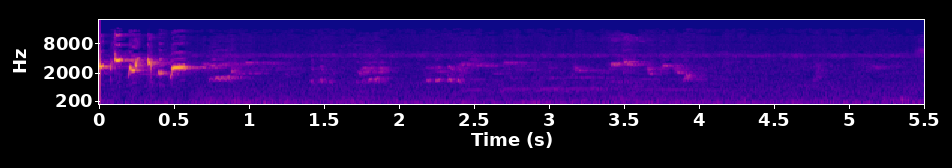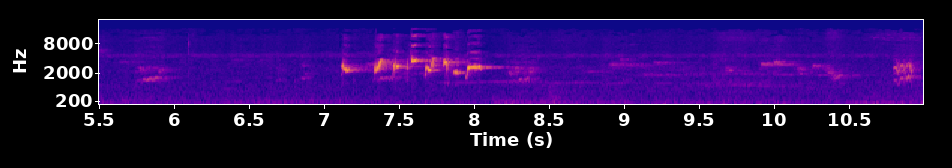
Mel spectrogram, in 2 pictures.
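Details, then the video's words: Training song of a red-whiskered bulbul, "plai loi" style: two loud rapid phrases of clear, slurred whistled notes about seven seconds apart, separated by soft scattered chirps from other birds. "นกปลายลอย เสียงฝึกร้องนกกรงหัวจุก"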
